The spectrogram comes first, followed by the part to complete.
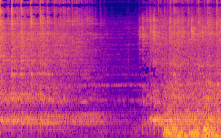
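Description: Large Tibetan monastic hand cymbals clashed in procession: a struck crash rings out and fades over about two seconds, then about three seconds in a loud new burst of cymbals comes in with a deeper sound beneath it.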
